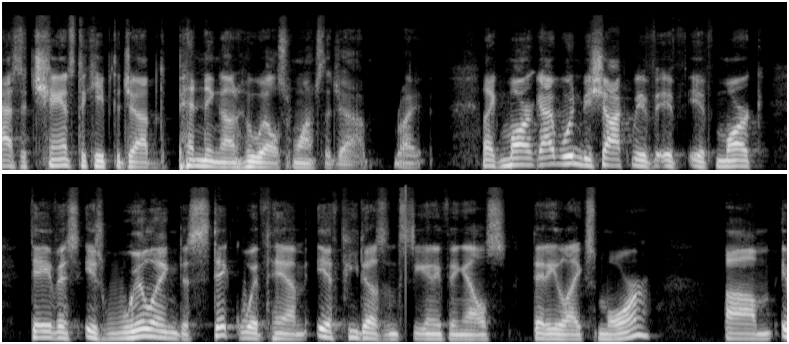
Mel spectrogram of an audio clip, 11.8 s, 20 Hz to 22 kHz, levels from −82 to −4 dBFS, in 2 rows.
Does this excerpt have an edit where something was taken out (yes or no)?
yes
